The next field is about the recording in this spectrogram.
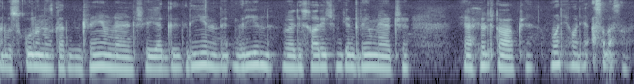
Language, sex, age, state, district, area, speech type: Kashmiri, male, 60+, Jammu and Kashmir, Ganderbal, urban, spontaneous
